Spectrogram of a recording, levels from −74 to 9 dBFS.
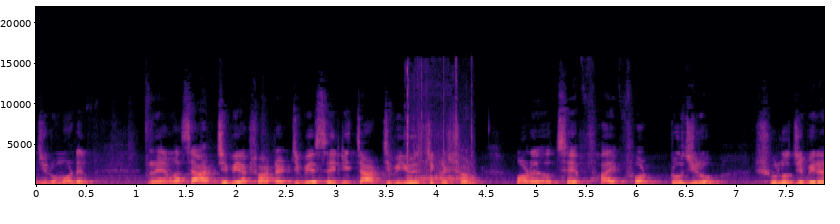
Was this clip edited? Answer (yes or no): yes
